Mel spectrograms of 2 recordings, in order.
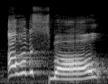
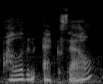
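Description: First: It is said loudly and proudly. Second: It is said quietly, not screamed.

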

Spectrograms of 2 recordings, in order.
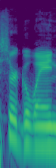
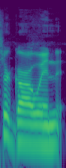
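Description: First: The name has no R sound after its first vowel. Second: The name has an R sound after its first vowel. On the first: This is the speaker's own habitual pronunciation. "I'm going to say Sir Gawain" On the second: This is how someone else pronounces it. "he pronounces Sir Garwin"

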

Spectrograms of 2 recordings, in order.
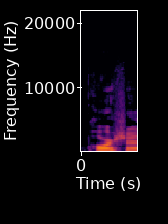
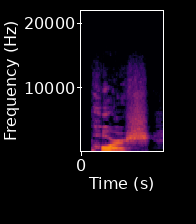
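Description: First: Porsche is said the original, non-American way. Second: Porsche is said the common American way. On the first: The speaker calls it right. "Porsche is the correct way to say that" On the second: The speaker calls it wrong. "we say Porsche in America"

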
